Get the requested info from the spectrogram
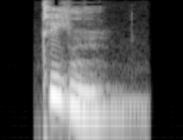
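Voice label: "ti Gen" Dutch female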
